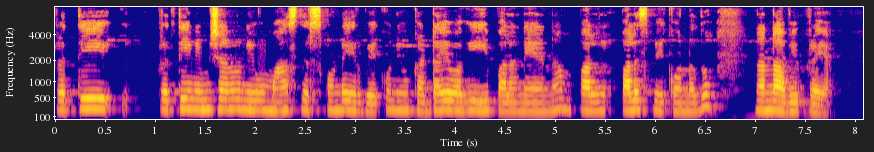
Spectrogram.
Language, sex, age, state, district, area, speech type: Kannada, female, 18-30, Karnataka, Davanagere, rural, spontaneous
